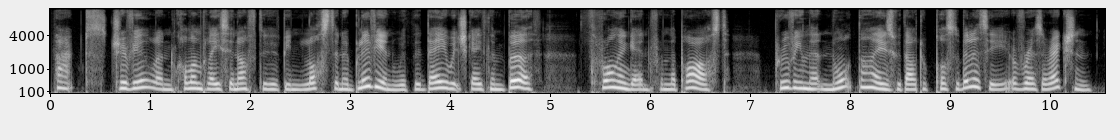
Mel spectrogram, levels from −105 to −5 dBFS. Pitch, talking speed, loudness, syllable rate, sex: 220 Hz, 180 wpm, -19 LUFS, 5.1 syllables/s, female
